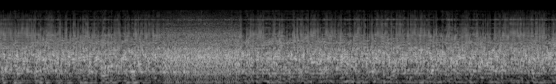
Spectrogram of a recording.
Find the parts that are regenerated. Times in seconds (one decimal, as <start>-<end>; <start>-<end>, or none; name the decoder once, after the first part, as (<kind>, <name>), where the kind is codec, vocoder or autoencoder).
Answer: 0.0-1.6 (vocoder, BigVGAN v2); 2.4-5.6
